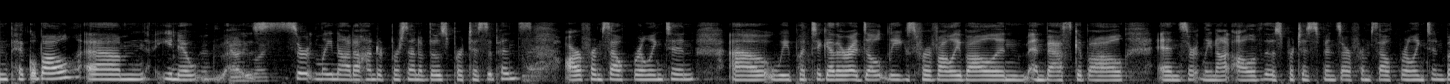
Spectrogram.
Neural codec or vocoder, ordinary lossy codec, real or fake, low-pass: none; MP3, 64 kbps; real; 7.2 kHz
